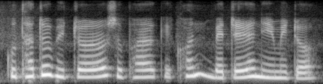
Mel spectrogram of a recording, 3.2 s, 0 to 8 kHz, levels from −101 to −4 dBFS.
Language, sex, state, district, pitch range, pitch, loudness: Assamese, female, Assam, Sonitpur, 235-275 Hz, 255 Hz, -15 LUFS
